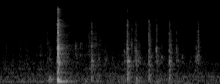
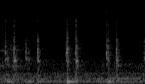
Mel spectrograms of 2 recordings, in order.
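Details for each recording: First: Keychron K4 LK optical red switch freshly lubed with Super Lube oil: irregular light presses with soft clacks. The oil's smearing squeak fades after a couple of presses, leaving a smooth, well-lubed switch. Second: Unmodded, unlubed LK optical switches on a Keychron K4: a few separate keystrokes, each with a dry scratchy sliding sound on the way down, compared against the lubed switch.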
